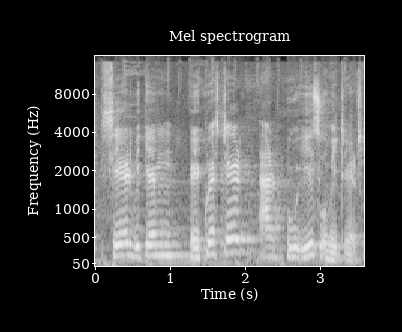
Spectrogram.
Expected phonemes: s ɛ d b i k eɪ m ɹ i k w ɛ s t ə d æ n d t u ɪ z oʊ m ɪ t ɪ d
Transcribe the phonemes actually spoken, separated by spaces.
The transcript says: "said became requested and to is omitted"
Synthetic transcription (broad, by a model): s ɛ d b i k eɪ m ɹ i k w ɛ s t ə d æ n d t u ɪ s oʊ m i t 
